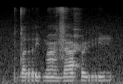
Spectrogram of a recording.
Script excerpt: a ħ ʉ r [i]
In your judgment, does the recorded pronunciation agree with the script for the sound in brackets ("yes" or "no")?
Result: yes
